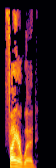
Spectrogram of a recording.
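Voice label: "scandal", American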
